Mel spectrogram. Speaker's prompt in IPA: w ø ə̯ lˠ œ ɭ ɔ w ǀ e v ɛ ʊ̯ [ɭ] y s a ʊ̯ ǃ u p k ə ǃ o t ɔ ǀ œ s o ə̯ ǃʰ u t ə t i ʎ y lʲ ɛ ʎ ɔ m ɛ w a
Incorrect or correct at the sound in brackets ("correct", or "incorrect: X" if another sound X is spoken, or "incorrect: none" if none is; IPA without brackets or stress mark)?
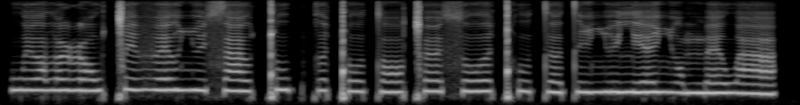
incorrect: ʎ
